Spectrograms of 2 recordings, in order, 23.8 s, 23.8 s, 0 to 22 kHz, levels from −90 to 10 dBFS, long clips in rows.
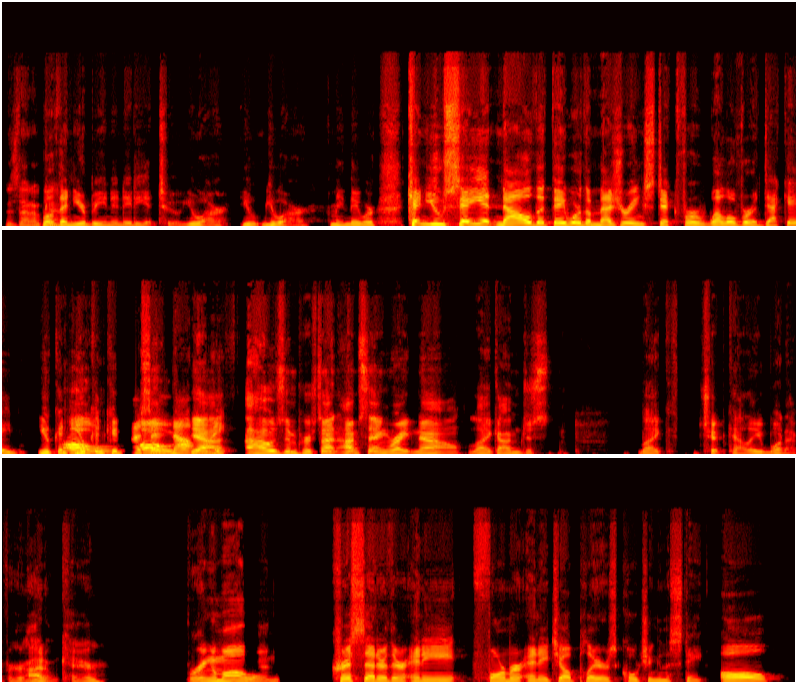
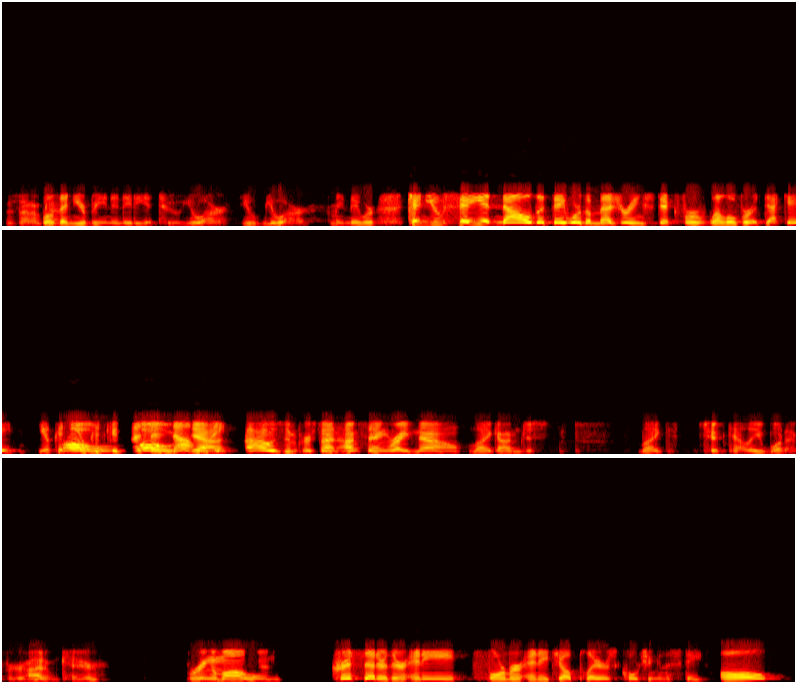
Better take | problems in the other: first | phone-call audio; nothing above 3 kHz

